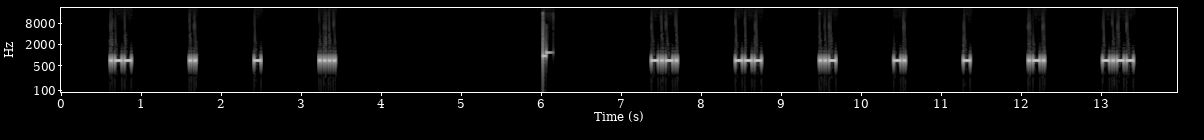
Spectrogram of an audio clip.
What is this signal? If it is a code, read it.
Morse code, heard as a keyed tone, about 40 wpm, spaced as for 11 wpm, 700 Hz. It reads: WITH COUNTRY
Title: 8x Character Spacing - Top 500 Words - 40wpm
